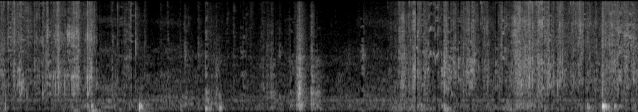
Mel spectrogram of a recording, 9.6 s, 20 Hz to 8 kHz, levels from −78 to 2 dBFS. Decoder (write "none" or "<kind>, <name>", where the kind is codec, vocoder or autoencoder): none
